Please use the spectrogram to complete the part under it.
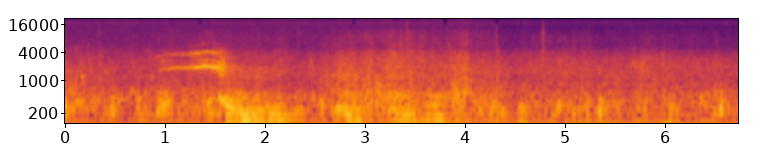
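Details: Mongolian horses cooling off in a river in Mongolia; a single whinny opens high and shrill, then drops into lower, shaky, stepped tones lasting about a second, over a steady rush of flowing water.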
